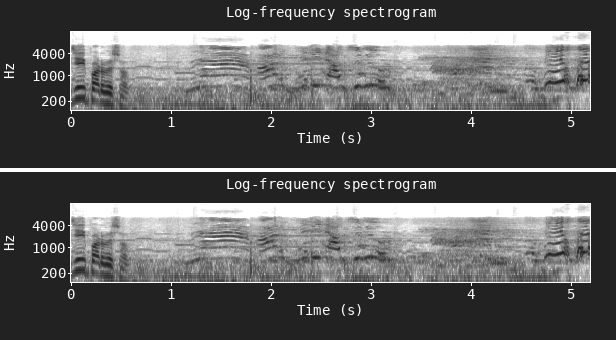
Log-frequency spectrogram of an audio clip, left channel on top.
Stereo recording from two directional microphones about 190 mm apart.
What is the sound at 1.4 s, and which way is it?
Children playing, 15° right (ahead or behind).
